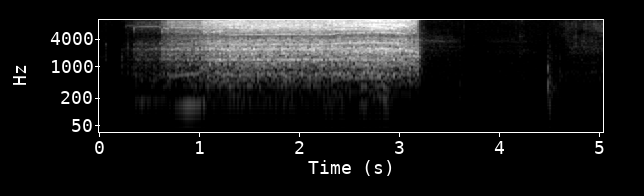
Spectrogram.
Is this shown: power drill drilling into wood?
yes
